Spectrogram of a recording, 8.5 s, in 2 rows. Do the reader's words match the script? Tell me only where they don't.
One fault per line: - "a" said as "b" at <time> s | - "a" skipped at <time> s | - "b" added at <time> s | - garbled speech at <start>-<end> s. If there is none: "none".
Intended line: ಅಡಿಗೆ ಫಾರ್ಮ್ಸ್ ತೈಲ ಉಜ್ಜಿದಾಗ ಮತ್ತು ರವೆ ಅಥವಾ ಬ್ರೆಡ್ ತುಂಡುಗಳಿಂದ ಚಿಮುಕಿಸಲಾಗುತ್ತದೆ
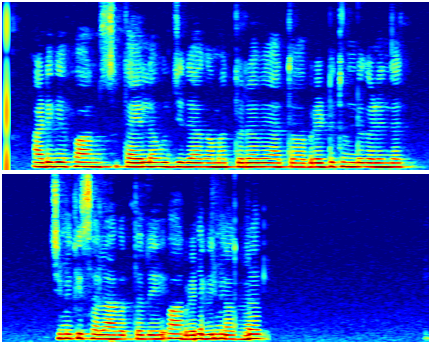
- garbled speech at 5.9-6.9 s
